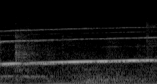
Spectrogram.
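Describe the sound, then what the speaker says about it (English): A video game fire alarm sounds as a steady high electronic tone with harmonics, continuous and moderately loud throughout, with no talk. "Hey, do you hear that fire alarm?"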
